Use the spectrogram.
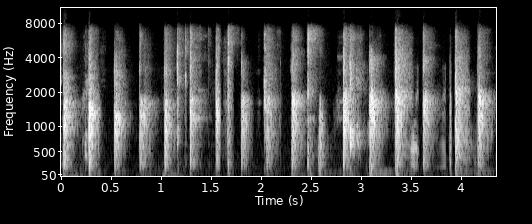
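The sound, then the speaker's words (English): Neighbours clap outside along a residential road for the NHS in a steady, uneven patter of overlapping claps, moderately loud, with no voices heard over it. “Is my mum clapping, fam? My whole road is jolting.”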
